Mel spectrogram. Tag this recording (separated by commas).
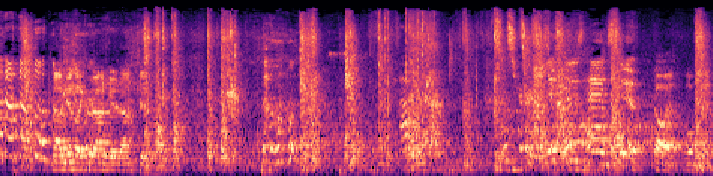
Speech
